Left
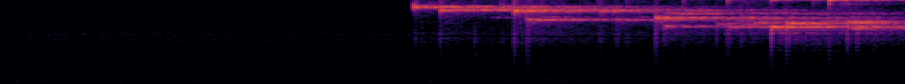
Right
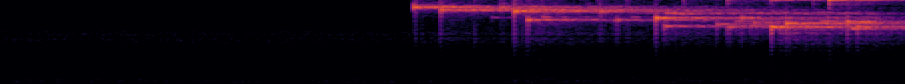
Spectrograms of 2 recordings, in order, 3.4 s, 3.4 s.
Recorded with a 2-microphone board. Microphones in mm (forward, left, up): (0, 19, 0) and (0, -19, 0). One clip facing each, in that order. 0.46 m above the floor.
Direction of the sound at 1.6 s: 30° left (ahead or behind).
